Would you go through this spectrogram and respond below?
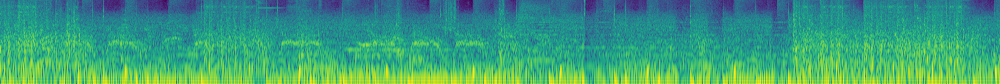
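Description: Continuous automatic gunfire rattles loud and dense in the video game Metro Awakening, with rapid bursts and fusillades nearly unbroken throughout.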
